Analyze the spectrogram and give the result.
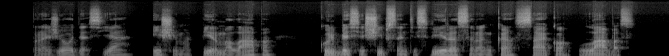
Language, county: Lithuanian, Kaunas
